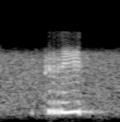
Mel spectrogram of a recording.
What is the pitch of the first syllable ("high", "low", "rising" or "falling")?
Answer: falling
